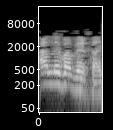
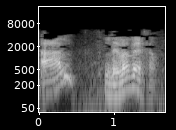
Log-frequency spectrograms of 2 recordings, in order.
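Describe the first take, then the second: First: Said fast, the two l sounds merge into one. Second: A short pause keeps both l sounds separate. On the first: The speaker calls it wrong. "Se ele falar rápido, fica al levaveja, engoliu um lamed" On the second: The speaker calls it right. "fazer uma pequena pausa para ter os dois lamed"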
